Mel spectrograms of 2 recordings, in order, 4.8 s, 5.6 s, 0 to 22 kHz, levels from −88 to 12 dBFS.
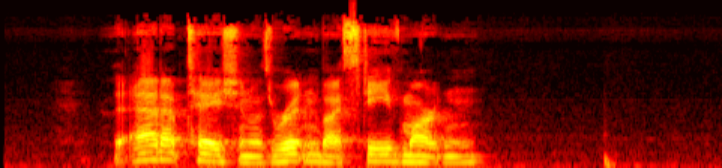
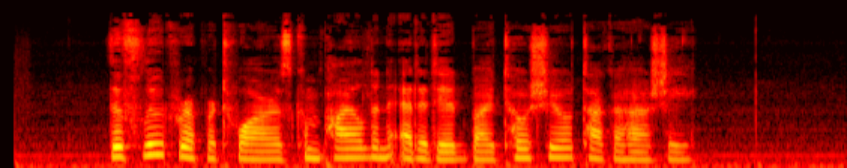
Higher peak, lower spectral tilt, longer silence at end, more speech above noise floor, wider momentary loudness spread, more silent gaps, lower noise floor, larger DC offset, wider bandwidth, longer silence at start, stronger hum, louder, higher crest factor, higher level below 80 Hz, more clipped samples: first, 0 dBFS vs -6 dBFS; about the same, -3.5 dB/octave vs -4.5 dB/octave; first, 0.75 s vs 0 s; first, 44 dB vs 25 dB; first, 16 LU vs 5 LU; neither; first, -59 dBFS vs -50 dBFS; neither; about the same, 16.5 kHz vs 16 kHz; first, 0.75 s vs 0.1 s; neither; first, -14 LUFS vs -25 LUFS; about the same, 18 dB vs 20 dB; about the same, -50 dBFS vs -52 dBFS; neither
